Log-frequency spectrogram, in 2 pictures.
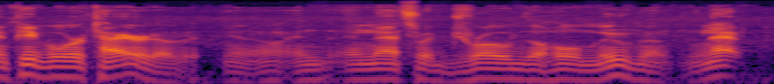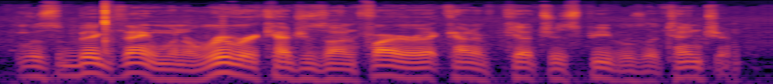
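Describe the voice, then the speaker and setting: A man talks at a very fast pace with hardly any pauses. His pitch is very deep and low, with vocal fry. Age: 60s. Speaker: interviewee, local resident. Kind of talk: interview. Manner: halting.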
